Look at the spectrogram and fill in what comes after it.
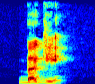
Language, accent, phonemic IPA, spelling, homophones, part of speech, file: French, France, /ba.ɡe/, bagué, baguai / baguée / baguées / baguer / bagués / baguez, verb, LL-Q150 (fra)-bagué.wav
- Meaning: past participle of baguer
